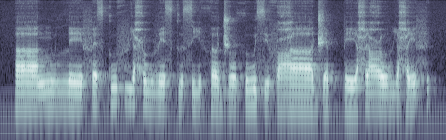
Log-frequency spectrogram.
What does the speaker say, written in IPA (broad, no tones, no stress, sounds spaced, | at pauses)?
aː nː u lː eː f ɛ s k u f v i ħ uː β e s k ɯ s i θ ʌ d͡ʒ o θ u sʲ o f ʕ aː d͡ʒ ɛ pː eː ħ i ʕ o β i ħ e f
